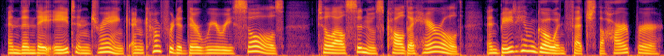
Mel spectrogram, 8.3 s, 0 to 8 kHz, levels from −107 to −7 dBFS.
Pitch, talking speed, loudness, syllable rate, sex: 180 Hz, 175 wpm, -17 LUFS, 4.4 syllables/s, female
